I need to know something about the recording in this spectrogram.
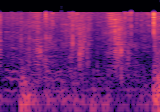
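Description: Faint footsteps on stony, gravelly ground, with a low steady background hum.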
